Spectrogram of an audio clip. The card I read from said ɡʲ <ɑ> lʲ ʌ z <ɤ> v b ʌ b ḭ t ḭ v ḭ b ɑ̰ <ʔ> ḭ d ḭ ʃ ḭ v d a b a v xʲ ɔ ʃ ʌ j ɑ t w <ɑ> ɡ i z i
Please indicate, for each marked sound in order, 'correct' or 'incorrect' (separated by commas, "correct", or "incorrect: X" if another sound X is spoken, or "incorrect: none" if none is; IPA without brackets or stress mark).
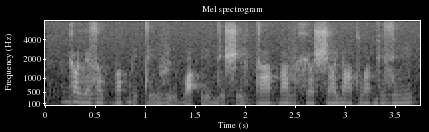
incorrect: ɔ, correct, correct, incorrect: ʌ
